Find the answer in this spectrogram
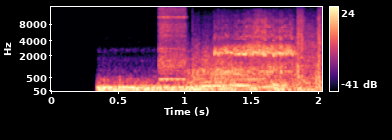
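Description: A car's engine running loud with its tyres squealing, starting suddenly just after the opening; the squeal rises over it about a second in and holds for most of a second.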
